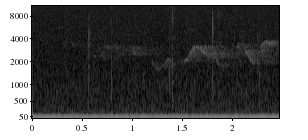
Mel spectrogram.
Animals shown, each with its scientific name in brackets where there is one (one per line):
Rose-breasted Grosbeak (Pheucticus ludovicianus)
